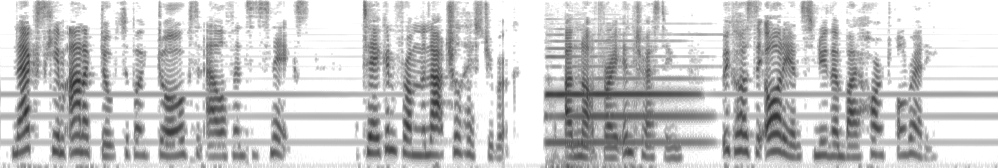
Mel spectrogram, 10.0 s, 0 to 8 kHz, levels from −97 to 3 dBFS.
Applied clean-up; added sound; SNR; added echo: classical method spectral subtraction.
